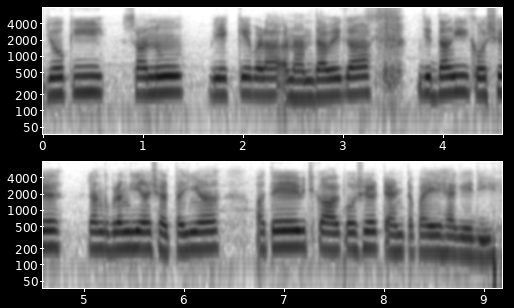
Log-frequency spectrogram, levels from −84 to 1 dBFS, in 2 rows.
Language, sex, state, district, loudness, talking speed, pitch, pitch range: Punjabi, male, Punjab, Kapurthala, -15 LUFS, 145 wpm, 200 Hz, 190-210 Hz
